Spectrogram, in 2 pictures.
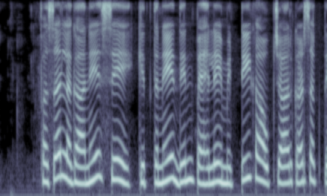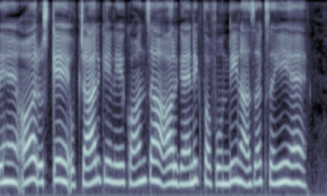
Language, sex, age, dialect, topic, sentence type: Hindi, female, 18-24, Garhwali, agriculture, question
